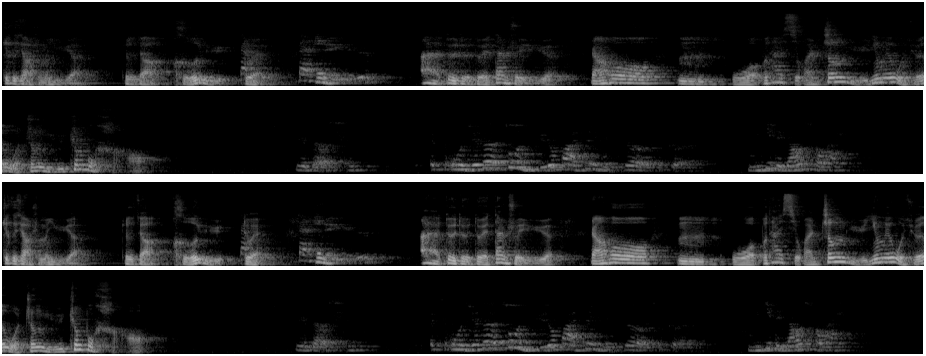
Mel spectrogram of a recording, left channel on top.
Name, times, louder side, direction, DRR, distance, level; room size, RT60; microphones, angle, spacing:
voice 1, 0.0-0.8 1.2-2.6 3.1-3.3 4.2-5.5 5.9-10.7, right 4 dB, 65° right, 8 dB, 0.5 m, -30 dB
voice 2, 3.0-3.7 6.3-6.7 12.2-12.8 13.5-16.1 16.7-17.6, left 2 dB, 20° right, -1 dB, 2.0 m, -42 dB
9.1 x 4.0 x 6.7 m, 0.73 s
head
